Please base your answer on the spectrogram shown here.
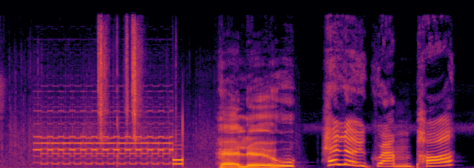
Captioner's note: phone rings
